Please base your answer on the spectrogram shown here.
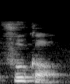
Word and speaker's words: Foucault: our discussion on mutual fuku the spellings and the pronunciation is quite different so remember michel foucault and he is related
